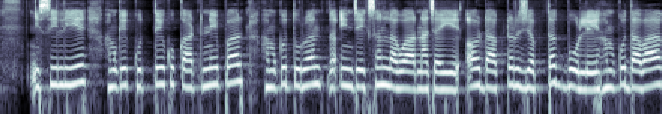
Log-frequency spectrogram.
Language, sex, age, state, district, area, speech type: Hindi, female, 30-45, Uttar Pradesh, Varanasi, rural, spontaneous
